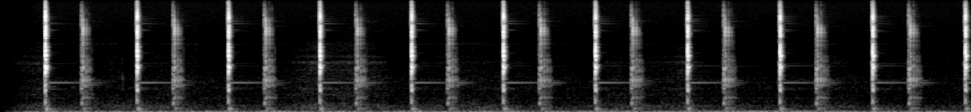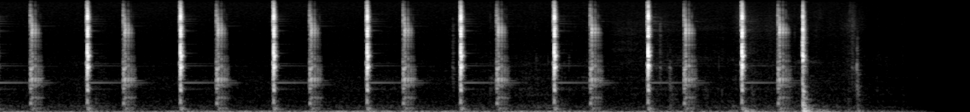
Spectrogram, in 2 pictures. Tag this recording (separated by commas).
Motor vehicle (road), Vehicle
